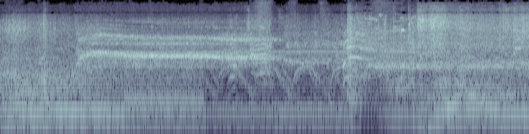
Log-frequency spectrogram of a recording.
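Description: Film soundtrack of a high-speed car chase: car engines running hard at high revs, with tyres squealing and the pitch sweeping up and down as the cars pass. There is one sharp crack a little over four seconds in.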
